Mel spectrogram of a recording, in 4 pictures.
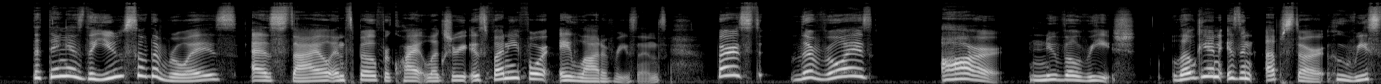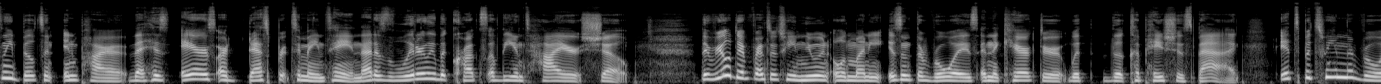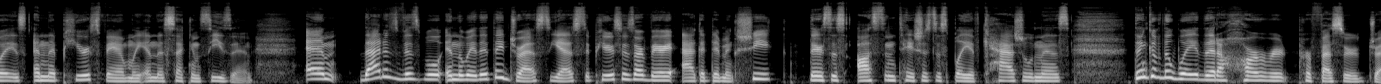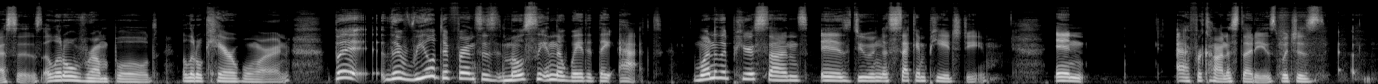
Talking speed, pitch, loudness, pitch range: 160 wpm, 185 Hz, -16 LUFS, 165-235 Hz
